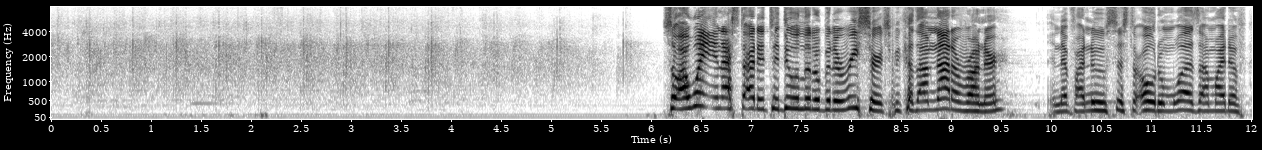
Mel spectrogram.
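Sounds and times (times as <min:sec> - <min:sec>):
audience applause: 0:00.0 - 0:05.9
speech: 0:06.2 - 0:12.0.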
